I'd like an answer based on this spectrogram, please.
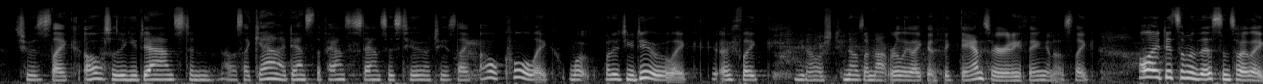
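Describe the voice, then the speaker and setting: Soft-spoken and fairly high-pitched, a woman talks at a fairly quick pace with ordinary pitch variation amid noticeable background noise. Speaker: interviewee. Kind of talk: personal storytelling interview. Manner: casual, filler-heavy.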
